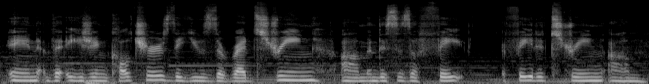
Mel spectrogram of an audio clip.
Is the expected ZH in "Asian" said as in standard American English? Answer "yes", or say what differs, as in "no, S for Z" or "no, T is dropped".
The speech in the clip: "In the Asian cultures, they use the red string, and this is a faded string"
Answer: yes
